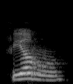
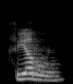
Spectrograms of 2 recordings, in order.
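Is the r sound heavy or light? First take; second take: heavy; heavy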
